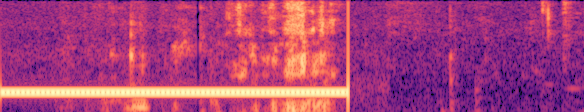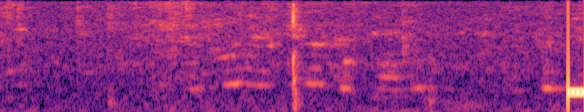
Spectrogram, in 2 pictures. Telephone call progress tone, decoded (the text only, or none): ringback tone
